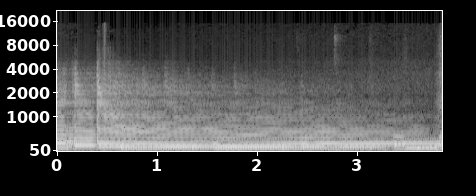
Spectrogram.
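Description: A dance-pop song opens with sustained, processed synth chords that shift a few times, playing loud and steady with no vocals yet.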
